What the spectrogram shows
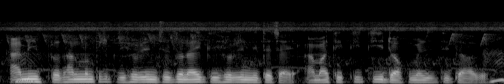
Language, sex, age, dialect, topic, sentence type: Bengali, male, 18-24, Northern/Varendri, banking, question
